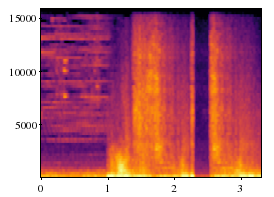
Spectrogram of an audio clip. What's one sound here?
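A magical portal whooshes and hums as a character teleports.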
